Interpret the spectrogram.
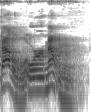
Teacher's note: There's no vowel between the t and either the ol or the n. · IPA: [bætɫ̹] or [mawntn̩]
